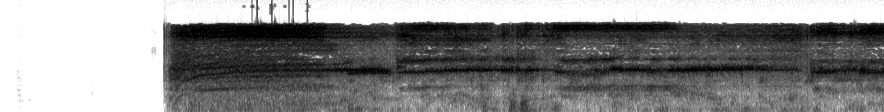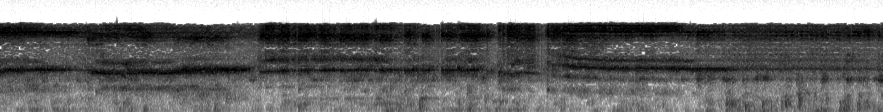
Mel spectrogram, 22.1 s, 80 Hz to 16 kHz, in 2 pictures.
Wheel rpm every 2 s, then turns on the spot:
0, 160, 220, 230, 230, 230, 230, 230, 220, 170, 160.
none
